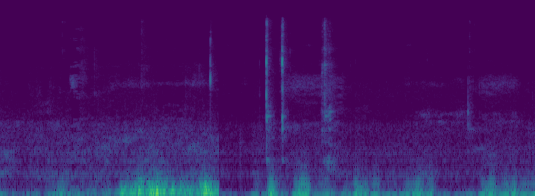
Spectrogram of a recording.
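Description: Low wind rumble on the microphone of a moving bicycle, swelling strongly about a second in. A few short sharp clicks come halfway through.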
